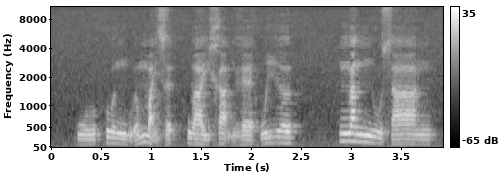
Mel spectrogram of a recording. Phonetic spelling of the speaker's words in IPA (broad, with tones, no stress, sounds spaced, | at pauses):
k w u˨˦ h u˧ ə̯ ŋ ṵ˧˥ ə̯ m a̰˧˨ j z ə˦˥ t̚ h w a˧ j x a̰˧˨ ŋ ɣ ɛ˨˩ h w i˧ ə̯ | ŋ a˧ n ɲ u˨˩ s a˧ ŋ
